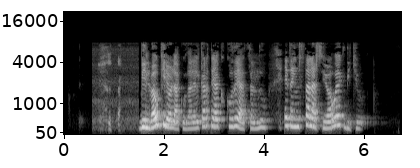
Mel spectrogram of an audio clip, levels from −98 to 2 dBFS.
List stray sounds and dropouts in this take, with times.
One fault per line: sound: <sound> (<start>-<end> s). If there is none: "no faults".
sound: laugh (0.7-1.2 s)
